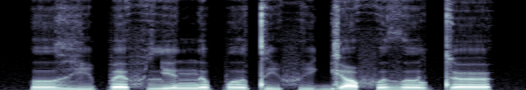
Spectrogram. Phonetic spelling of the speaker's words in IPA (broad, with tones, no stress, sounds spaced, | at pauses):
ɤ˥ ɣ i˥ p ɛ˧˥ f lʲ ɛ˨ n ə˥ p ɤ˩˥ t i˨ f i˥ ɡʲ ɑ˧˥ f ə˨ ð ɤ˧˥ l t œ˥˨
